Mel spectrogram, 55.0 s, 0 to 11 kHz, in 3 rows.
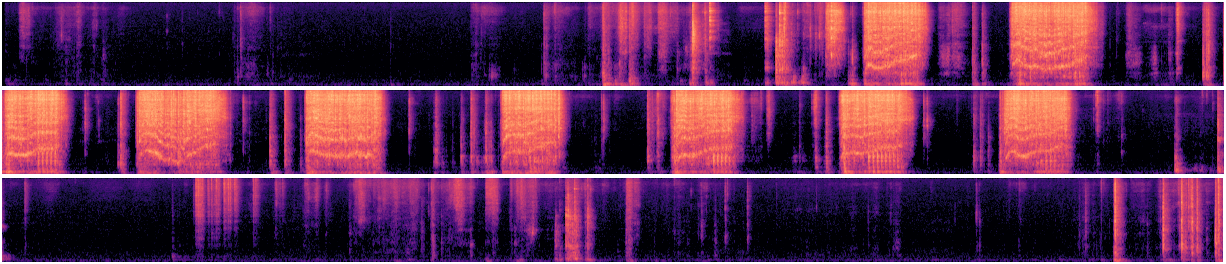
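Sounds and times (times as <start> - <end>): electric screwdriver motor: 12.4 - 13.9, 15.2 - 16.4, 18.4 - 19.3, 20.4 - 21.8, 22.9 - 24.1, 25.8 - 26.8, 28.4 - 29.4, 30.9 - 32.0, 33.3 - 34.4.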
